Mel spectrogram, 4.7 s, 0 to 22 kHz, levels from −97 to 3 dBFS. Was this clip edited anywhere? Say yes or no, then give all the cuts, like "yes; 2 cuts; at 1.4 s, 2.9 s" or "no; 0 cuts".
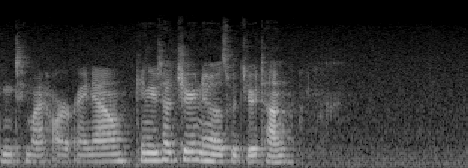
yes; 1 cut; at 1.3 s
